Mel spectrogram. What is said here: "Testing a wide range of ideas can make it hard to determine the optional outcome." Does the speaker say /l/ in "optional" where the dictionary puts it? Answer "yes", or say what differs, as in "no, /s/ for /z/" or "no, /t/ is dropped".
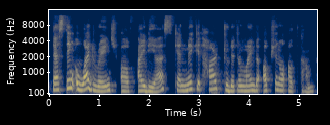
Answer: yes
